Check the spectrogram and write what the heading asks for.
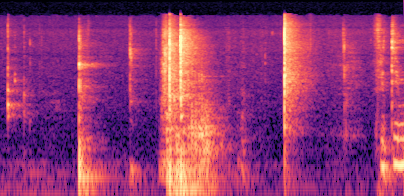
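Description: Handling sounds of a small plastic bottle of vitamin E oil and a plastic dropper over a glass: a few sharp plastic clicks spaced about a second apart, with one louder rustling handling noise near the middle.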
